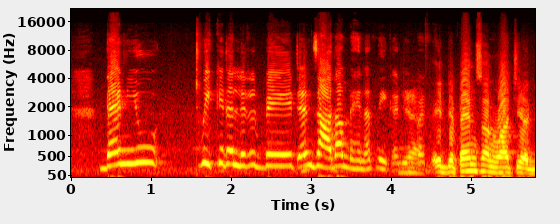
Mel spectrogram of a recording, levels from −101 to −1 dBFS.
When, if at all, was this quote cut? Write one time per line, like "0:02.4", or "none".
0:04.4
